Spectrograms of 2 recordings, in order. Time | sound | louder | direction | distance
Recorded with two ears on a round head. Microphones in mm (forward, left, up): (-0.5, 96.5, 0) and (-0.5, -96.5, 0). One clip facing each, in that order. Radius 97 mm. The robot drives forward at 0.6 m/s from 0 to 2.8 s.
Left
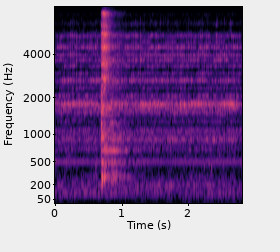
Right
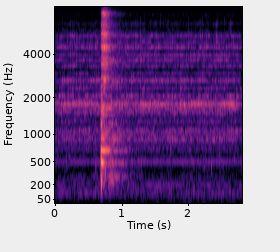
0.7 | a snare drum | right 7 dB | 45° right (ahead or behind) | 2.5 m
